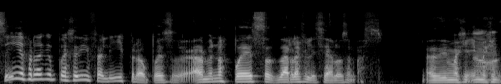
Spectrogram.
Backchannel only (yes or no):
yes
